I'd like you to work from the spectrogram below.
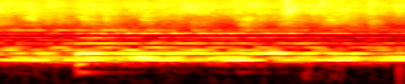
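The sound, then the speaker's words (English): Shower water runs in a steady, unbroken hiss for the whole stretch, with a low sustained hum beneath it and no voices. “Luxuriate in the temperature and the flow of water that feels exactly right for you in this moment.”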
